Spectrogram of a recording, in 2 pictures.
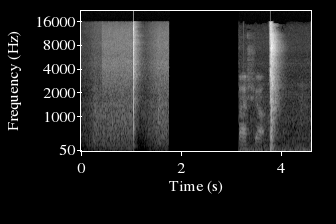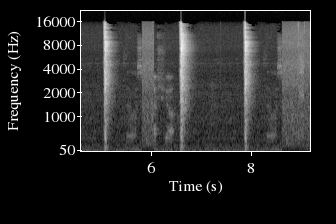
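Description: An air pistol fires several sharp shots close by, each with a short ring.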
